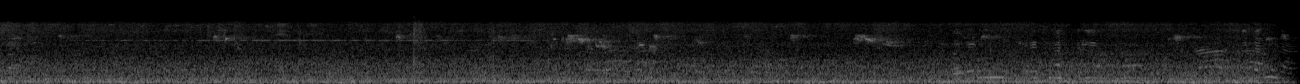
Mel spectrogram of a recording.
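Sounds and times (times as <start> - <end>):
city background noise: 0.0 - 13.0
thin steady high tone: 0.0 - 13.0
bird chirps: 0.5 - 7.2.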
